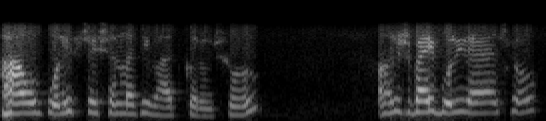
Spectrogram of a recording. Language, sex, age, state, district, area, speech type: Gujarati, female, 30-45, Gujarat, Anand, urban, conversation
